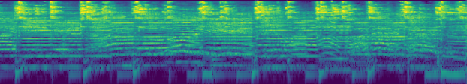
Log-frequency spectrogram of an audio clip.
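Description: Kannada devotional bhajan: a voice singing a wavering melodic line over percussion beating about three times a second, with a low sustained note underneath.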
